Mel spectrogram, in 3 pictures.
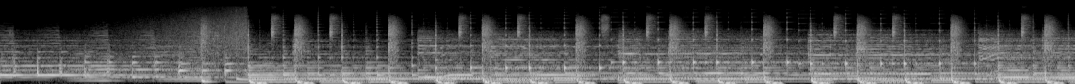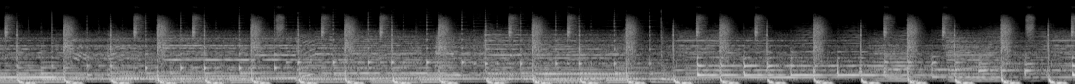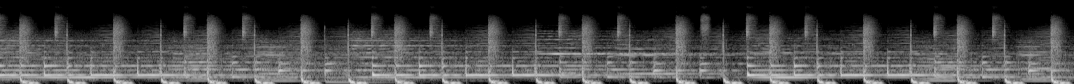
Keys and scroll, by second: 4.7 ctrl+z, 7.1 ctrl+z, 11.2 d, 12.7 shift+Page_Down, 13.1 ctrl+Page_Up, 14.8 f, 16.4 c, 20.7 F3, 21.1 Escape, 23.2 Escape.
